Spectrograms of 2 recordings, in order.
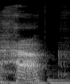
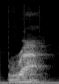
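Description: First: The word begins with an H sound. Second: The word begins with an R sound. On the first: The speaker calls it wrong. "it's not hap" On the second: The speaker calls it right. "it's rap"

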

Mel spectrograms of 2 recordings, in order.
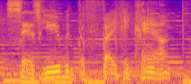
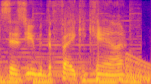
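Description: First: It is said in an imitation of her voice. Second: It is read in the speaker's own voice.

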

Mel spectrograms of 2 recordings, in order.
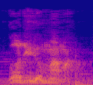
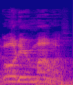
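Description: First: It is said in a deep, stern voice. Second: It is said in a normal speaking voice.

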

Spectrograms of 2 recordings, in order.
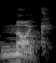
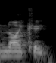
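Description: First: Nike is said in a non-American way. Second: Nike is said in an American way.

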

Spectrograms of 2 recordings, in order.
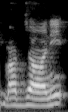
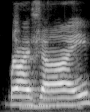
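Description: First: It is said in another southern form, marjani. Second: It is said in the Campidanese form, mrajai. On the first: "in other southern areas is Marjani" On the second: "the word fox in my Sardinian Campidanese is mrajai"

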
